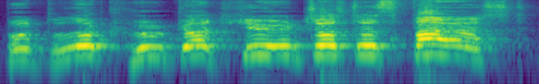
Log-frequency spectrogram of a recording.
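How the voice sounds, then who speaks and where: A man's voice: extremely high pitch, fairly even intonation, slow, fairly bright tone, heavily acted. A man voicing a wry rabbit superhero leader in a comic dub, theatrical and sardonic, over music. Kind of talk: comic dub character acting. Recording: faint music underneath.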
